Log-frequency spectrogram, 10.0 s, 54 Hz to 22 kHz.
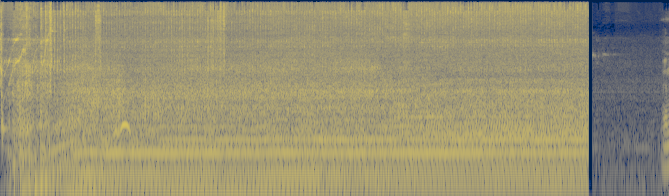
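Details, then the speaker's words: Troy-Bilt TB110 21-inch push mower, 140cc, after cleaning clogged carburetor and removing bad gasoline: pulls over and starts straight away, settles into steady even drone until switched off; runs normally. "you have it a running troy built tv 110 mower this is in good shape just need the carburetor clean she should work pretty well until the next clog"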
